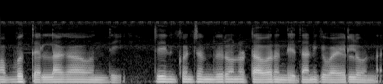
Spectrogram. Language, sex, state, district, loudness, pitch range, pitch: Telugu, male, Telangana, Mahabubabad, -18 LUFS, 110-120 Hz, 115 Hz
